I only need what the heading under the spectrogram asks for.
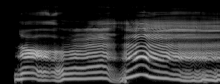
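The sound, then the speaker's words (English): A woman groaning strangely while rocking back and forth in an interrogation: a continuous, strained, moaning voice with wavering pitch that dips low briefly in the middle and then rises again, about two seconds long. “She's groaning in a very strange manner.”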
